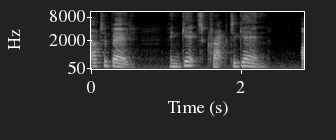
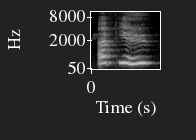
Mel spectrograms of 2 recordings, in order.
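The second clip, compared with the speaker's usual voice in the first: higher, louder cheerful reply; postman's smiling reply; 11 semitones higher, 7 dB louder than usual. A narrator's reading. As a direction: answer with a smile. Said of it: "The postman smiles".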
